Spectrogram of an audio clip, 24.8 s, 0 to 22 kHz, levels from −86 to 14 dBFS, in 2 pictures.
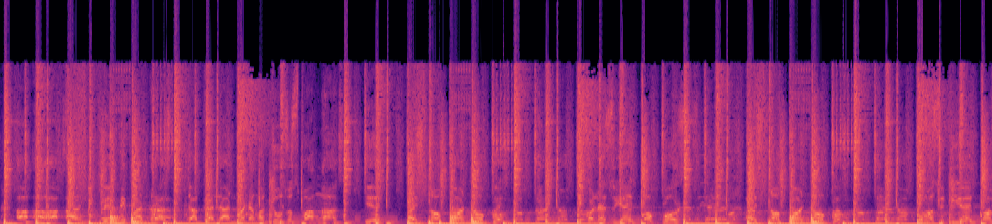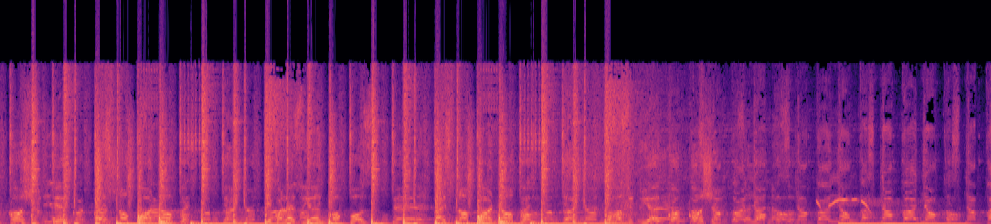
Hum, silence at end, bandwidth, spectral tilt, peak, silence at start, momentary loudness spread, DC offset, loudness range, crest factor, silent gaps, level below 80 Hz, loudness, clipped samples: none; 0 s; 16.5 kHz; -3.5 dB/octave; 0 dBFS; 0 s; 7 LU; under 0.1%; 4 LU; 10 dB; none; -14 dBFS; -11 LUFS; 0.8%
